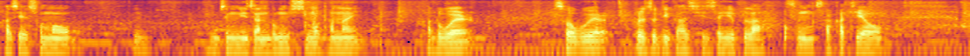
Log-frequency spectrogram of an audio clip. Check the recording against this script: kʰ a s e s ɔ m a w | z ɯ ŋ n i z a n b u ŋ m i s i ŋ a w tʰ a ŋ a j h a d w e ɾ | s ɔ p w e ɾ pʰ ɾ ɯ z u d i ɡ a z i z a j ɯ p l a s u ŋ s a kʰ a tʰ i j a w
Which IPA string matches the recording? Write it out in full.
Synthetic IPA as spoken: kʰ a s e s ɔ m a w | z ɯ ŋ n i z a n b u ŋ n i s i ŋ a w tʰ a n a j h a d w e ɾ | s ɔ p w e ɾ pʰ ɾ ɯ z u d i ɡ a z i z a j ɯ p l a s ɯ ŋ s a kʰ a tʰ i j a w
